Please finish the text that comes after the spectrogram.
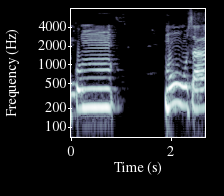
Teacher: موسیٰ میم کے اوپر تشدید ہے، تو جب ہم کاف کے ساتھ میں اس میم کو ملائیں گے تو غنہ بھی کریں گے، کم موسیٰ، اور میم کو کھینچ کر کے بھی پڑھیں گے۔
